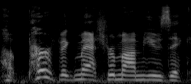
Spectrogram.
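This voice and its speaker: A woman's voice: medium pitch, moderate pace, pushed and bright, natural voice. A woman playing a brash, upbeat, free-spirited young female rock musician in a video game, with a folksy, slangy and enthusiastic way of talking. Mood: chatty, expressive. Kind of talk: video game character voice lines.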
